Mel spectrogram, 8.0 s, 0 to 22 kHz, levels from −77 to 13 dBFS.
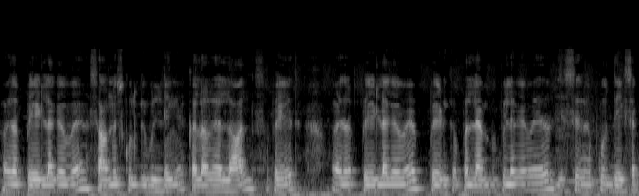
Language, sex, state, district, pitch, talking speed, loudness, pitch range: Hindi, male, Delhi, New Delhi, 125 Hz, 265 wpm, -20 LUFS, 120-130 Hz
